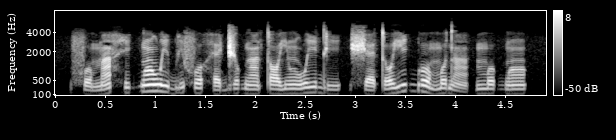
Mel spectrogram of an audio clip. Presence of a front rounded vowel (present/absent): absent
